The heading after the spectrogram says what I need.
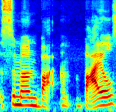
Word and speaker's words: Simone Biles: i think it's gotta be gretzky yeah um simone biles is that how you say her name yeah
